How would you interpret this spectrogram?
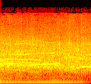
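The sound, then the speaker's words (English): Steady, dense applause from an audience, a continuous wash of many hands clapping at an even level, with a faint crowd murmur underneath and no talking. “That crowd loved it far more than ours did.”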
